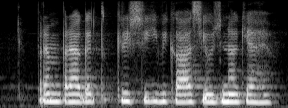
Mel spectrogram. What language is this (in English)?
Hindi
